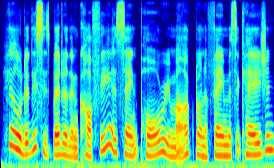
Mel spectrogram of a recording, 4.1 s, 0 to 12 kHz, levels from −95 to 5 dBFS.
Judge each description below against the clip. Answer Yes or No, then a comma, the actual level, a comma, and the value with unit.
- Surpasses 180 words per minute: Yes, fast, 205 wpm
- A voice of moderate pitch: No, high, 205 Hz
